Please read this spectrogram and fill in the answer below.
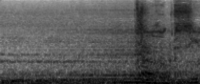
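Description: Low, steady rumbling drone of a logo-intro sound effect, then a sudden noisy whoosh-like burst about one and a half seconds in as a man's announcing voice starts.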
